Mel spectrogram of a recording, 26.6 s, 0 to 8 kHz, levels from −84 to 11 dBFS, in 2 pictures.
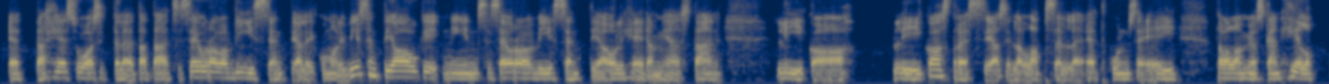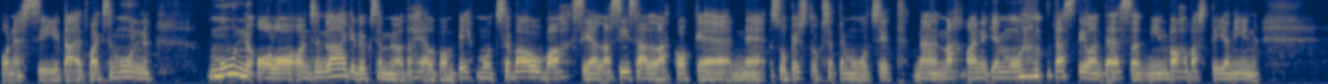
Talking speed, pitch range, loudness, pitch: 155 wpm, 140-205 Hz, -19 LUFS, 155 Hz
